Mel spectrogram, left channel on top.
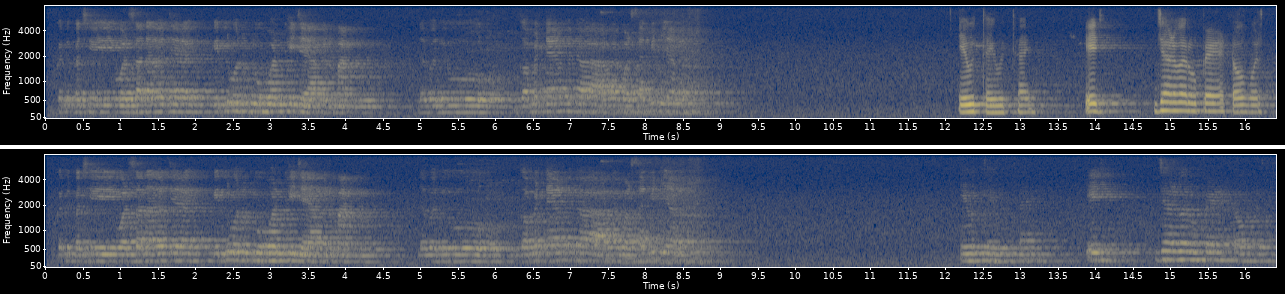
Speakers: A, on the left; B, on the left.
A: એમને પછી વરસાદ આવે ત્યારે કેટલું બધું ધોવાણ થઈ જાય આપેલું માટીનું બધું ગમે ટેમ બધા આવે વરસાદ બી ની આવે.
B: એવું થાય એવું થાય એજ
A: હ
B: જાળવા રોપે તો વ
